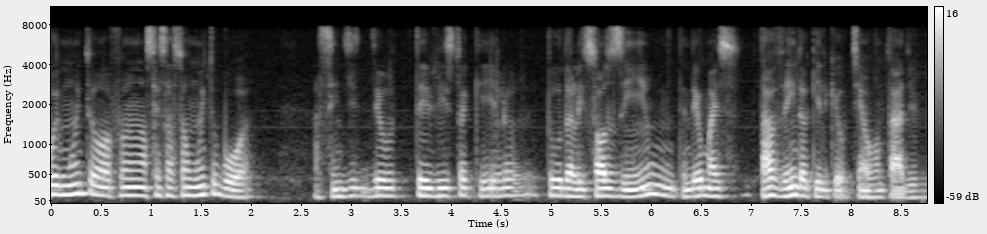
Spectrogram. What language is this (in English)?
Portuguese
